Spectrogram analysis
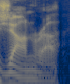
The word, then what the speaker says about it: genre: This word comes from French, so it's pronounced with a soft sound dash zh and dash ru dot.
